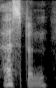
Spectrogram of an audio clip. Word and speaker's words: ESPN: Well, yeah, it was like after ESPN, the sports network, but they would pronounce it Espen.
